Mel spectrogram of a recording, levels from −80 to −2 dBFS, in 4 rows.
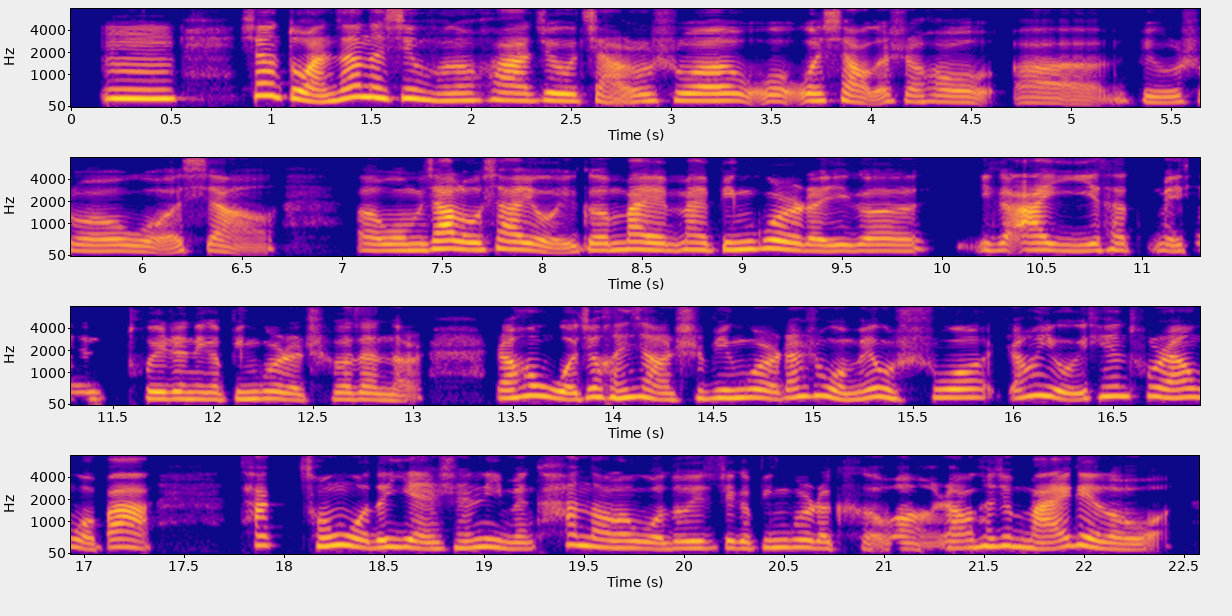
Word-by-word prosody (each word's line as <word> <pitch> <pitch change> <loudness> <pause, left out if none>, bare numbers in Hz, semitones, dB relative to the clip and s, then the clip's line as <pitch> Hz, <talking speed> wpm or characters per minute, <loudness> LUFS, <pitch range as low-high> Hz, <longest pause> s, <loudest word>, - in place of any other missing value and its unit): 嗯， 275 -1 +6 0.3
像 370 0 +3
短 250 -9 +5
暂 320 +7 +5
的 315 - +6
幸 275 -2 +3
福 215 - -2
的 220 +1 0
话， 225 -1 +3
就 215 -1 +3
假 200 - -2
如 195 +2 -2
说 215 0 +2
我 195 - -5
我 215 0 0
小 215 - 0
的 - - -4
时 200 -1 -9
候， 175 -2 -5
呃， 155 -2 -6 0.2
比 175 - -7
如 165 0 -5
说 180 -2 -4
我 165 -3 -4
想 - - -4 0.4
呃， 195 -2 -3
我 190 0 0
们 195 - -1
家 240 +4 +8
楼 215 -2 +3
下 225 0 +2
有 180 -10 0
一 130 - -4
个 200 +3 -1
卖 215 0 +4
卖 210 +2 -1
冰 215 +3 +1
棍 250 0 +4
儿 210 - +3
的 180 -2 +1
一 175 +1 -1
个 180 0 -2 0.3
一 205 - -6
个 205 - -2
阿 210 0 +6
姨， 190 -1 -3
她 200 0 -4
每 180 -3 -6
天 205 +3 -15 0.2
推 210 -1 0
着 210 - +1
那 205 0 -2
个 195 - -3
冰 205 +3 -3
棍 215 -1 0
儿 - - +1
的 - - -3
车 195 +4 -6
在 195 -1 -2
那 170 -3 -4
儿。 - - -9 0.3
然 235 0 +2
后 300 +4 +2
我 230 -9 +2
就 265 +7 0
很 250 -1 +2
想 250 -7 +1
吃 185 +5 -6
冰 235 +2 +1
棍 245 -3 +1
儿， - - -3
但 255 +4 0
是 305 - -2
我 250 -7 +1
没 200 +5 -3
有 260 -1 +2
说。 250 +3 -2
然 235 - -4
后 - - +1
有 225 -11 +1
一 - - -2
天 285 +6 -1
突 285 0 -5
然 250 0 +2
我 235 - -3
爸 230 -1 +4 0.4
他 285 0 -1
从 275 +3 +2
我 245 -4 +1
的 220 - +1
眼 225 -5 0
神 205 +4 -4
里 240 -1 -1
面 185 -1 -6
看 300 +9 -3
到 235 -3 0
了 210 -1 0
我 195 -3 -2
对 200 +2 -1
这 205 +1 -6
个 195 - -4
冰 220 +3 -4
棍 225 0 -2
儿 - - -5
的 195 - -3
渴 - - -10
望， 185 -1 -5
然 205 - -1
后 215 - -3
他 255 - +1
就 265 +1 0
买 220 +1 +2
给 260 -5 +3
了 175 -4 -2
我。 - - -9
215 Hz, 305 characters per minute, -19 LUFS, 195-245 Hz, 0.4 s, 家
